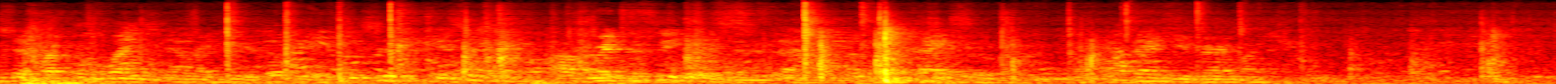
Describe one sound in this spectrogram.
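Hands clap and slap in quick handshakes.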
